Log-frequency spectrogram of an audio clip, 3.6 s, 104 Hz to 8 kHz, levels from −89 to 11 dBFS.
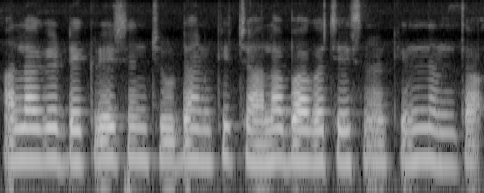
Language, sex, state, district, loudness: Telugu, female, Andhra Pradesh, Sri Satya Sai, -19 LUFS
